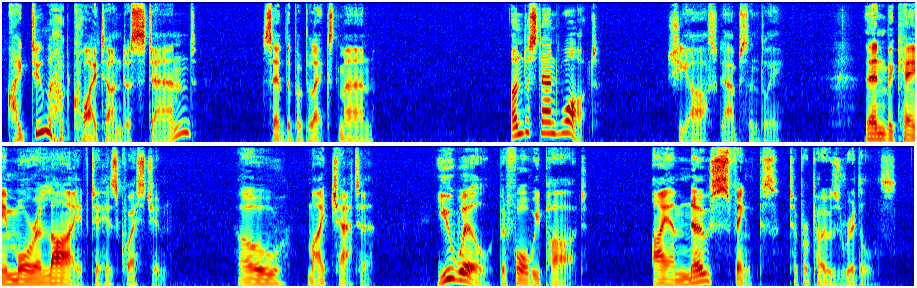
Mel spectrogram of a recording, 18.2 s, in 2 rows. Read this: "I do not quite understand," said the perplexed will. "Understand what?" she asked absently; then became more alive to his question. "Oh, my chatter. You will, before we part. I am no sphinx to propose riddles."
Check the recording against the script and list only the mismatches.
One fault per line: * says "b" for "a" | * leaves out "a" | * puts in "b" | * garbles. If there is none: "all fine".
* says "man" for "will"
